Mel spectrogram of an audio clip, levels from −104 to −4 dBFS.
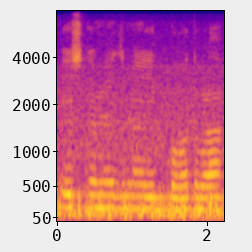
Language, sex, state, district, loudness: Hindi, male, Uttar Pradesh, Muzaffarnagar, -16 LUFS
